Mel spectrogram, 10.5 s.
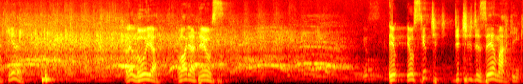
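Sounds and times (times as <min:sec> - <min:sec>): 
audience applause: 0:00.0 - 0:06.7
speech: 0:00.2 - 0:01.0, 0:02.5 - 0:04.6, 0:07.8 - 0:10.4.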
